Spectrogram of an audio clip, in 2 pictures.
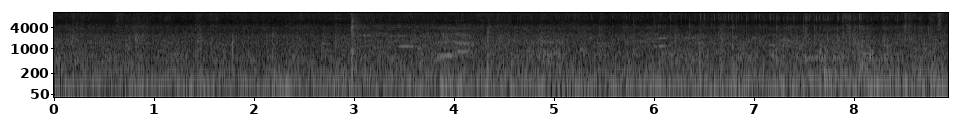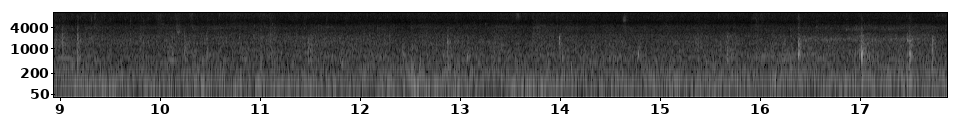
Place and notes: Zhongxiao W. Rd., Taipei - Soundwalk
Underground shopping street ground, from Station to Chongqing S. Rd. Binaural recordings, Sony PCM D50 + Soundman OKM II
Taipei City, Taiwan, 12 October 2013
